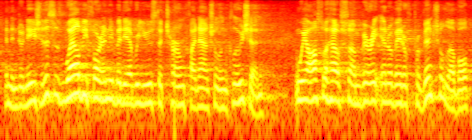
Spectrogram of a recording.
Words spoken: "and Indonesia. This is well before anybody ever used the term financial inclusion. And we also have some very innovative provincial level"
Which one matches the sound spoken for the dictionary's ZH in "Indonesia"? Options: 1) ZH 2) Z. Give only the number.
1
